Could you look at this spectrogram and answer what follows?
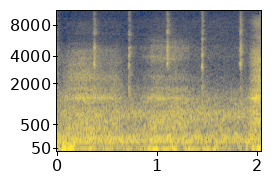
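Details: Ford Fiesta XR2 Mk2, long unused, exterior lights being repaired: crisp, evenly spaced ticks about every third of a second over a low hum with hazards on; flasher relay cycling normally, brake lights flicker slightly with hazards.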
